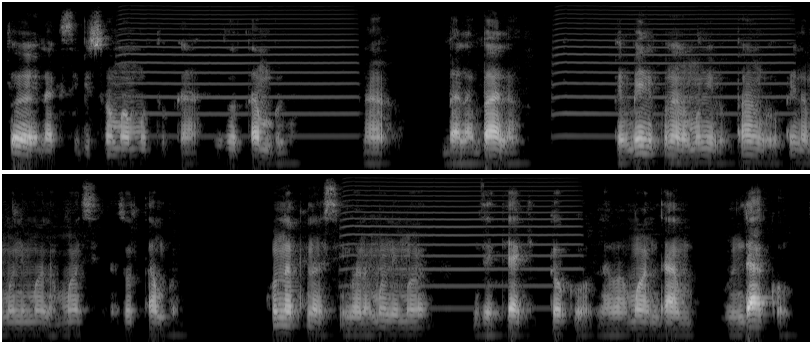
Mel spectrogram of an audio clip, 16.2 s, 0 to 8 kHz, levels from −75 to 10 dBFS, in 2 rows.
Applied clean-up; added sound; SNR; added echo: none; Trumpet; 19 dB; none.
